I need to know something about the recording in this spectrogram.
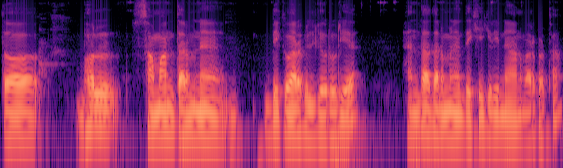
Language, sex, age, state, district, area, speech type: Odia, male, 18-30, Odisha, Bargarh, rural, spontaneous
